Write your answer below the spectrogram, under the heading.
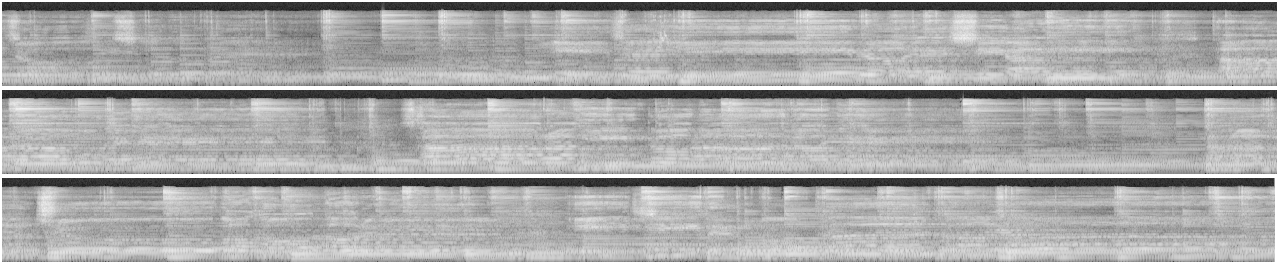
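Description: Acoustic guitar, a Crafter, playing a lead melody over sustained chords, with a man singing along.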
